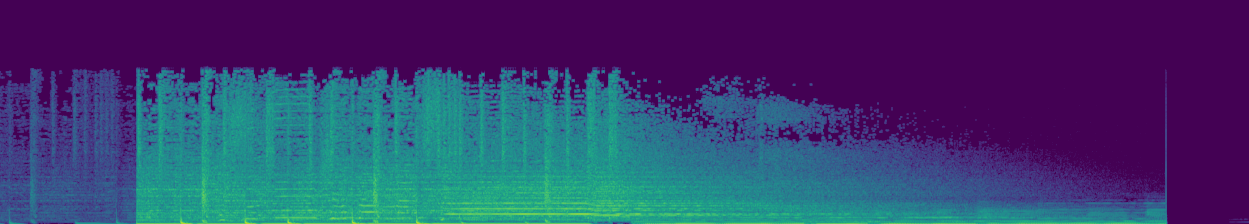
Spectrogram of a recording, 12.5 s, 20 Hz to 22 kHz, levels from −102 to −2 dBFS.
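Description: From the start to about 1.38 s the summed sound collapses to a faint remnant, roughly 30 dB down, before full level returns. The likely cause is one channel inverted: with one stereo side's polarity reversed, everything common to both channels cancels in mono, leaving only their difference. On a waveform this opening stretch sits as a near-flat sliver before the envelope jumps up; a spectrogram shows the same span as pale and sparse.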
